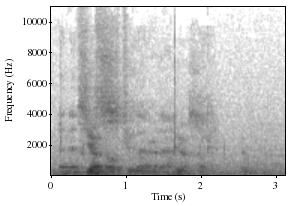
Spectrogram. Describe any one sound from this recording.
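An older man speaks briefly and calmly into a microphone.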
